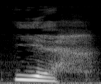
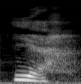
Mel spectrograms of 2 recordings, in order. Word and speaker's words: hier: এখানে আছে গতকাল, ফরাসিতে বলে ইয়েহ, ইয়েহ। এখানে এর উচ্চারণটা কিন্তু একটু হালকা করে করতে হয়, ইয়েহ।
